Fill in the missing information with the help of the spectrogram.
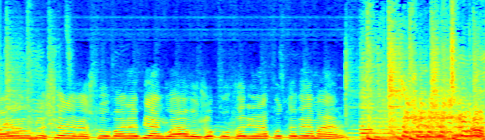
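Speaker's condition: No condition

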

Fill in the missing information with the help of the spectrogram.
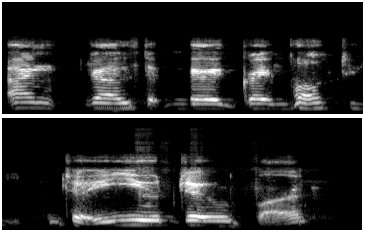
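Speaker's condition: Friedreich's ataxia; progressive neurological disorder, diagnosed at age 12, disrupts brain-to-muscle and nerve signals; formerly used walker, now uses wheelchair

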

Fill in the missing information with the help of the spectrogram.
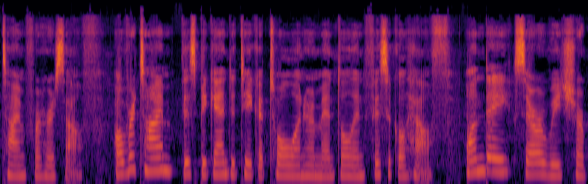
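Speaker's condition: No condition

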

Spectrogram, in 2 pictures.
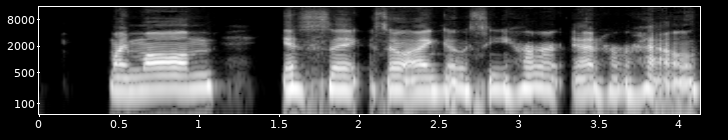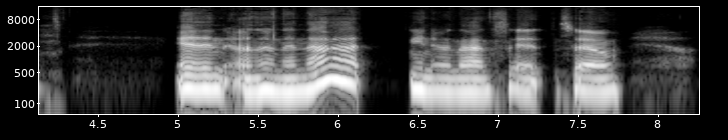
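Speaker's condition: ALS; voice weaker when tired or after much talking

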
